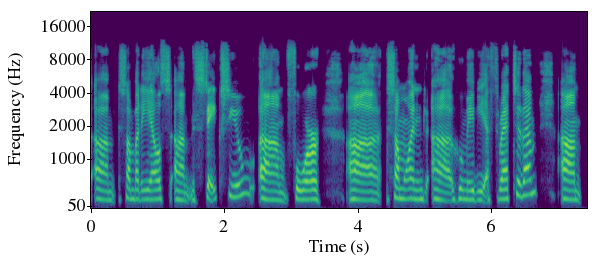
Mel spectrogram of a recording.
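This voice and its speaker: A woman hosting an interview, firm and measured in her questions. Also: mid-range voice, a bit bright, no echo. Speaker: host.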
